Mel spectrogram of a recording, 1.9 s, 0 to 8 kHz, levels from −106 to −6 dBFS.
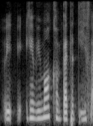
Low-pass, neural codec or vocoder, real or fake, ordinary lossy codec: none; codec, 16 kHz, 2 kbps, FreqCodec, larger model; fake; none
